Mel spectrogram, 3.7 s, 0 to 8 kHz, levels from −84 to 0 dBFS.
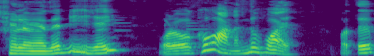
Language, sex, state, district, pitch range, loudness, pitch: Bengali, male, West Bengal, Kolkata, 160-235 Hz, -18 LUFS, 180 Hz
